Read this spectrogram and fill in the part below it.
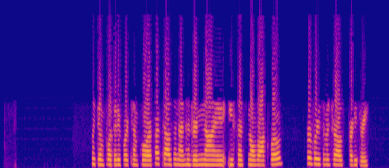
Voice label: South Scottsdale Sheriff, scanner audio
